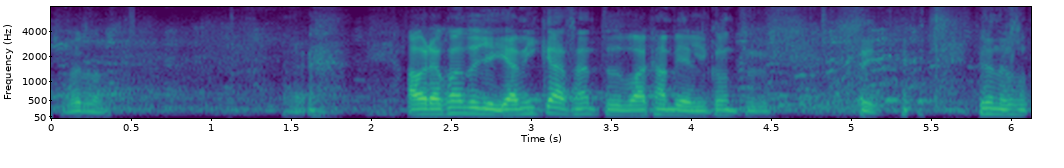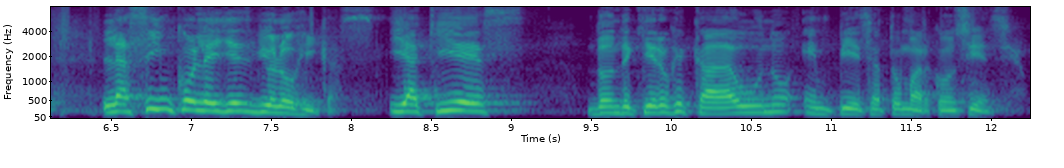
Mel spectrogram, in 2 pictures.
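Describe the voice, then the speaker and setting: A man giving a live talk to an audience, conversational, often asking the room questions and slowing down for emphasis. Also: a little high, expressive, darkish tone, some chatter behind. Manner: slows down for emphasis.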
